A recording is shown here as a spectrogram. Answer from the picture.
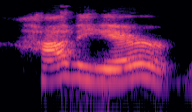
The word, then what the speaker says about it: Javier: But it's Javier Reyes did impress me. Mm-hmm. Yeah. – Oh, so we were saying Xavier Reyes. Were we saying it wrong? – Yes.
